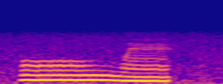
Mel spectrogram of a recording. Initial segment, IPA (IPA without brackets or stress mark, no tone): oː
